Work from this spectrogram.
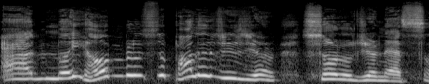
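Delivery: chuckling nervously through the words. Narrating Colm apologizing to the soldier as he squirms away, chuckling nervously. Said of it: "chuckling nervously down the barrel".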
